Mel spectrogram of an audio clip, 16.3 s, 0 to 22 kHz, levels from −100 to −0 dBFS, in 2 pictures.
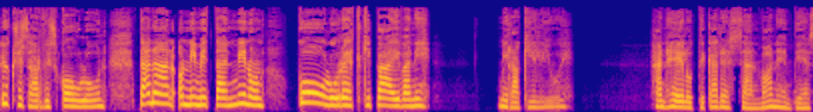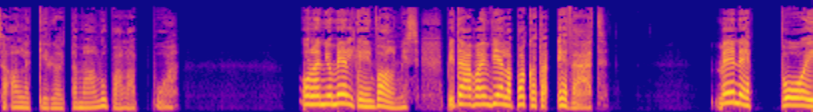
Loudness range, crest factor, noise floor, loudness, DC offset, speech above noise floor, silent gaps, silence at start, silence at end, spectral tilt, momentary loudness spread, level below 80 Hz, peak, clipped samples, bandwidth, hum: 9 LU; 16 dB; -82 dBFS; -15 LUFS; under 0.1%; 67 dB; none; 0 s; 0 s; -4.5 dB/octave; 14 LU; -66 dBFS; 0 dBFS; under 0.1%; 17 kHz; none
